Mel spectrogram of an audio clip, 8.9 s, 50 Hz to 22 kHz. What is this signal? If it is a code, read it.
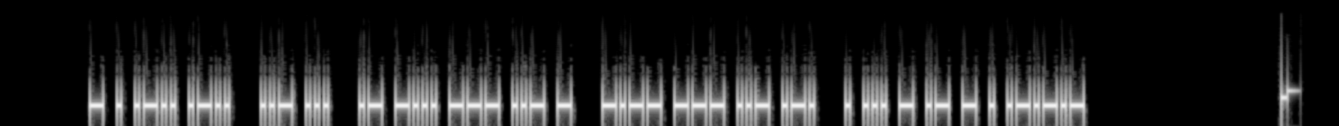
Morse code, heard as a keyed tone, about 40 wpm, 700 Hz. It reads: TELL US ABOUT YOUR ESTATE.
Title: Sentences from Top 1200 Words 40wpm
